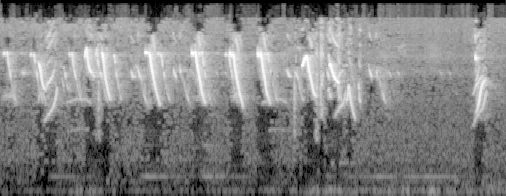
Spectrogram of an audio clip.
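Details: Saffron finch calling: a quick chain of loud, sharp chirps dropping steeply in pitch, about three per second, fading out, then one last isolated chirp.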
